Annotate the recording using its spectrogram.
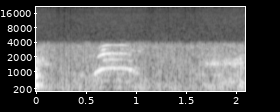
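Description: A cat meowing once, a short faint meow that rises and falls in pitch, about half a second in.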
